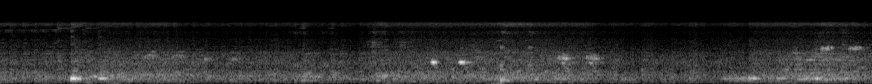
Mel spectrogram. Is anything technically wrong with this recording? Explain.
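Yes. Throughout the speech there is echo with no canceller. The far end's loudspeaker feeds the microphone and nothing subtracts it, so each phrase returns roughly a third of a second later, about 11 dB quieter and thinner. Unlike room reverberation, it is a distinct delayed repeat rather than a smooth tail. The missing content above 8 kHz comes from the normal call microphone processing, not from the echo.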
